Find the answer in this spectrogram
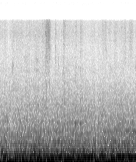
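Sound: car accelerating hard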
